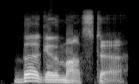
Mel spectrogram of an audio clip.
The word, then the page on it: burgomaster: British English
